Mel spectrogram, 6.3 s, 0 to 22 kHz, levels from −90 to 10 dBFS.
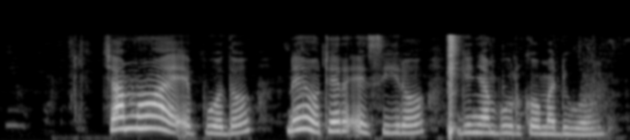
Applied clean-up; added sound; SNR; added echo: none; Hi-hat; 2 dB; none.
